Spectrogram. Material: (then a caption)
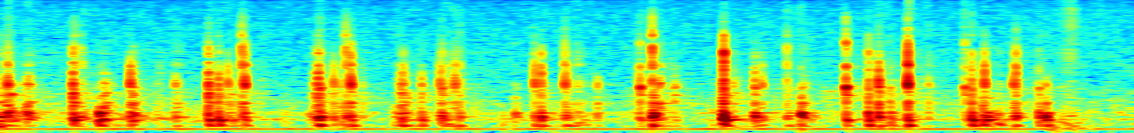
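Wood. Long dark-painted fingernails tap quickly and irregularly on the front panel of a long, hollow, white painted wooden tea box with "THÉ" lettering on the front and a glass-window lid, filled with tea packets. The taps are quiet, short, dry clicks with a light hollow tone and bright edges, over a faint steady low hum.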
